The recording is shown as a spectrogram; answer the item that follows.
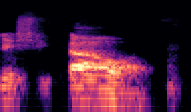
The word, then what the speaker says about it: Nishikawa: What I'm finding out is that the most resistant one to plant now is Nishikawa.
